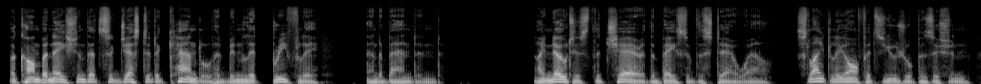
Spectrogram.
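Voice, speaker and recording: A man narrating a detective story in the first person, in a measured, formal and reflective way. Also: very deep voice, dry recording, clean studio sound.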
